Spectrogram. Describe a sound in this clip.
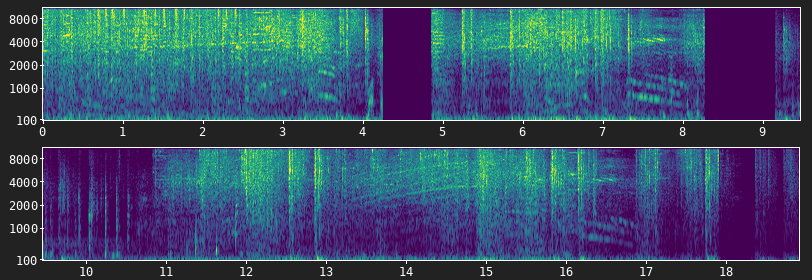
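Game weapons fire in rapid bursts with loud explosions.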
